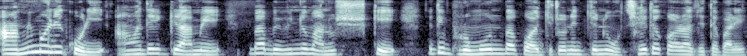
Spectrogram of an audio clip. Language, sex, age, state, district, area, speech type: Bengali, female, 18-30, West Bengal, Jalpaiguri, rural, spontaneous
